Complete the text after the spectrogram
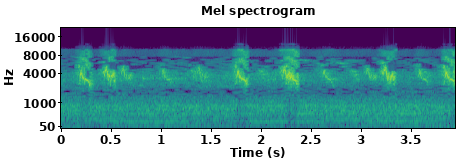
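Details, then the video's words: Bald eagle calling at the Decorah nest on April 5, 2:30 pm, the female calling and leaving before the male comes in; sharp, high chittering chirps repeated rapidly in clusters over a low steady hum. "mom up calls and out"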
